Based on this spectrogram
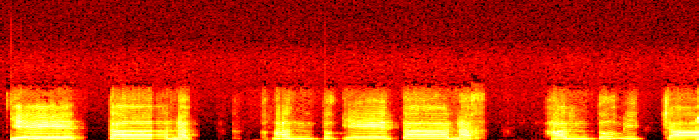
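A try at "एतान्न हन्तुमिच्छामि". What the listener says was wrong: Why you are using a ditvam? No ditvam.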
